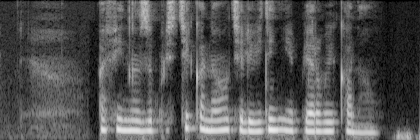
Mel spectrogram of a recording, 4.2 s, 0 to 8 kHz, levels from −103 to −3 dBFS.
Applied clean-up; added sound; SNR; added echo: none; none; none; none.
